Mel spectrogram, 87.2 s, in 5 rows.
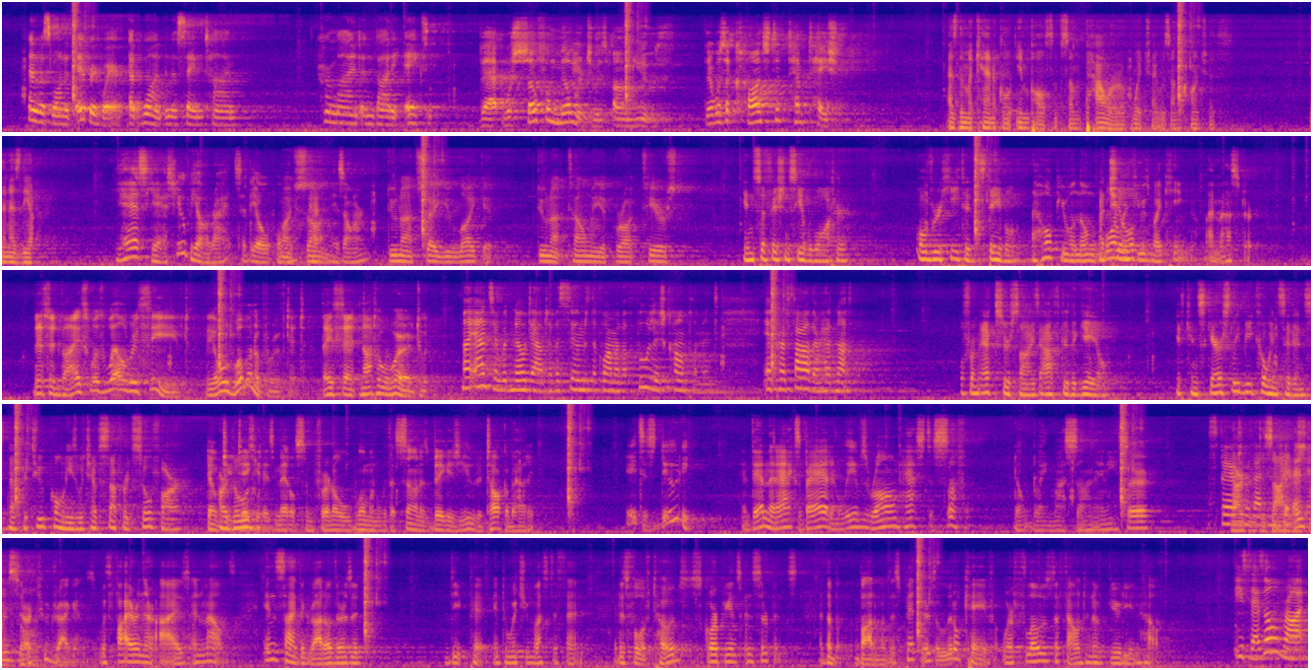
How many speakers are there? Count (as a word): nine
